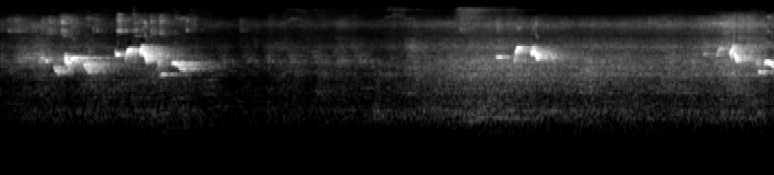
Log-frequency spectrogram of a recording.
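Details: Bulbul, one of a pair building a nest in a garden, giving short bright whistled phrases that rise then fall, in bursts near the start, middle and end, with quiet background hiss between.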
